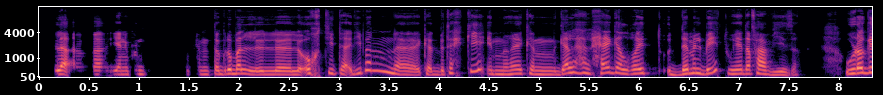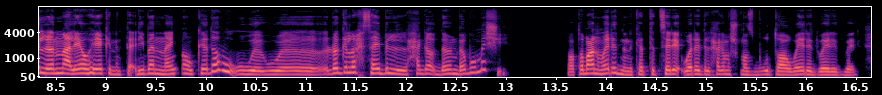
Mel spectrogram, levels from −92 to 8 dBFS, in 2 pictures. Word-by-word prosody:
لأ، 195 0 +4 0.4
يعني 185 0 -5
كنت 195 0 -11 0.5
كان 185 -1 -10
تجربة 215 +4 +2
ل 180 -4 0
ل 175 -1 +1
لأختي 230 +5 -1
تقريبًا، 220 - -2 0.5
كانت 170 +2 -5
بتحكي، 330 - -3
إن 195 -1 -3
هي 205 +3 -1
كان 185 -5 -4
جالها 255 +5 0
الحاجة 250 +3 0
لغاية 225 +2 0 0.2
قُدّام 205 +7 +2
البيت 245 - -1
وهي 210 +1 +1
دافعة 215 -2 +1
فيزا، 160 -3 -5 0.5
والراجل 255 +3 +5
رَن 240 +1 +5
عليها 225 0 +6
وهي 235 -1 +5
كانت 195 -6 -7
تقريبًا 210 +4 -1
نايمة 210 0 -1
وكده، 230 - 0
و 195 - +2
والراجل 185 +8 0
راح 280 - 0
سايب 240 -1 +1
الحاجة 215 -1 -1
قُدّام 200 0 -2
الباب 215 +2 -2
ومشي. 355 +10 -5 0.6
فطبعًا 215 +9 +4
وارد 230 +1 0
إن 175 - -3
كانت 185 +2 -6
تتسرق، 200 +2 +1
وارد 190 +1 +1
الحاجة 195 +2 -3
مش 190 -2 -8
مضبوطة، 175 0 -2
وارد، 175 0 -1
وارد، 160 -2 0
وارد. 150 +1 -5
205 Hz, 180 wpm, -24 LUFS, 185-230 Hz, 0.6 s, عليها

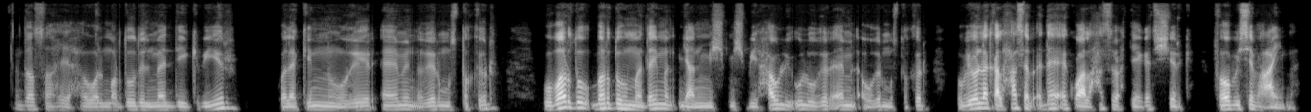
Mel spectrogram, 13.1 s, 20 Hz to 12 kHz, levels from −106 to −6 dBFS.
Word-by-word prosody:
ده 110 -1 -6
صحيح. 95 -3 -10
هو 95 0 -5
المردود 95 +2 -6
المادّي 100 -1 -4
كبير، 130 - -4 0.4
ولكنه 95 0 -3
غير 105 +3 -4
آمِن 110 +1 -3
غير 105 +4 -3
مستقِر. 120 +5 -7 0.5
وبرضه 150 +7 +7
برضه 135 0 +3
هُم 115 -3 +1
دايمًا 120 +3 0
يعني 90 +1 +1
مش 95 0 -4
مش 100 - -5
بيحاولوا 120 +6 0
يقولوا 110 -1 -4
غير 115 0 -2
آمِن 110 -1 -2
أو 90 - -7
غير 105 - -5
مستقِر، 95 -2 -7 0.3
وبيقول 130 +7 +4
لك 145 - +6
على - - +9
حسب 140 0 +2
أداءك 130 -1 0
وعلى 100 -3 +7
حسب 125 -3 -5
احتياجات 100 +1 -6
الشركة، - - -2 0.2
فهو 115 +2 +6
بيسيبها 120 -2 +1
عايمة. 80 -2 +1
105 Hz, 170 wpm, -28 LUFS, 95-120 Hz, 0.5 s, على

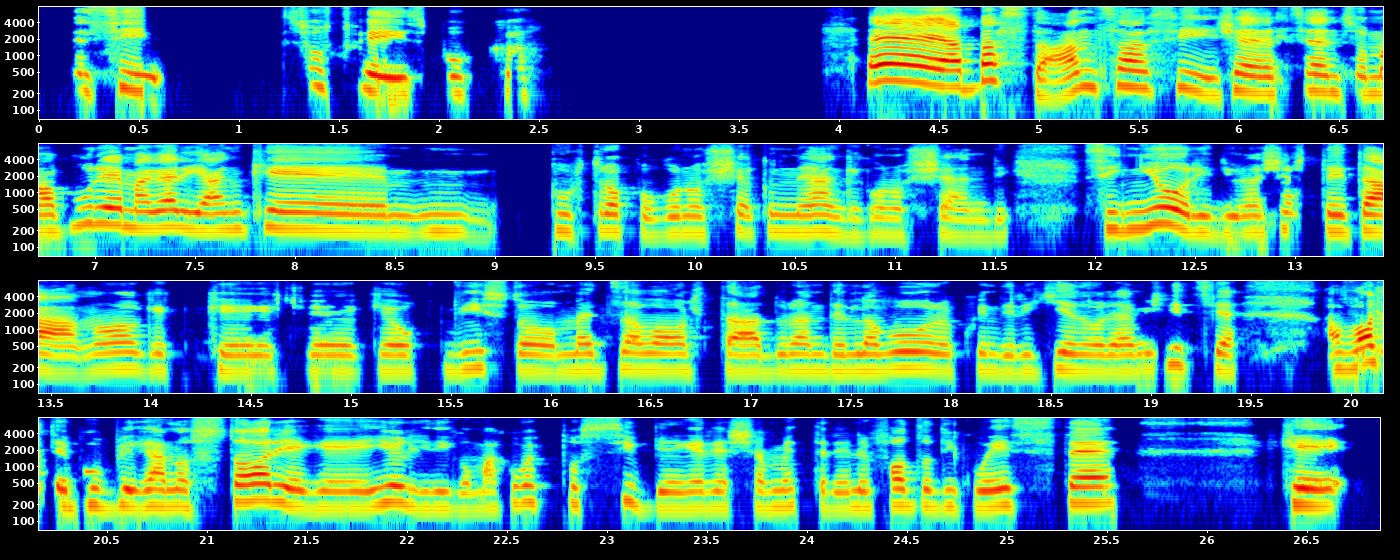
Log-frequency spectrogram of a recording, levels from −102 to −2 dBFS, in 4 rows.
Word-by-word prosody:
Sì, 475 - -2 0.7
su 295 -1 -9 0.2
Facebook. 430 +1 0 1.6
Eh! 340 -3 +12
Abbastanza 270 -3 +4
sì, 240 -6 -5
cioè 225 0 +3
nel 205 -1 -3
senso, 215 -3 -2
ma 195 -1 +1
pure, 265 +4 +1
magari 230 -1 +1
anche, 210 -2 0
mhmm, 195 -3 -10 0.3
purtroppo 200 -3 -7
conosce 185 +1 -7
c - - -24
neanche 195 -3 -5
conoscenti, 170 -2 -10 0.4
signori 225 -1 +1
di 185 +1 -9
una 190 0 -6
certa 205 +1 -7
età, 190 -4 +4
no, 190 +4 -3
che 180 -1 -12
che 175 -2 -7
cioè 175 -1 -7
che 175 - -11
ho 175 0 -5
visto 180 -2 -6
mezza 185 +2 -6
volta 180 -1 -2
durante 180 0 -8
il 175 - -9
lavoro, 190 +1 -2
e 180 - -12
quindi 180 -1 -13
richiedono 175 +1 -6
le 175 - -3
amicizie, 215 - -7 0.4
a - - -3
volte 215 -2 +4
pubblicano 190 -1 -2
storie 230 0 +3
che 180 +1 -6
io 185 +5 -1
gli 180 -3 -11
dico: 175 -2 -10
"Ma - - -8
come 225 +1 -5
è 225 - -18
possibile 205 -5 -8
che 175 +1 -4
riesci 180 0 -8
a 180 - -5
mettere 175 -1 -10
le 180 - -5
foto 195 +1 -3
di 190 +1 -12
queste?" 200 +4 +1 0.7
Che 195 -2 +2
195 Hz, 140 wpm, -22 LUFS, 180-220 Hz, 1.6 s, Eh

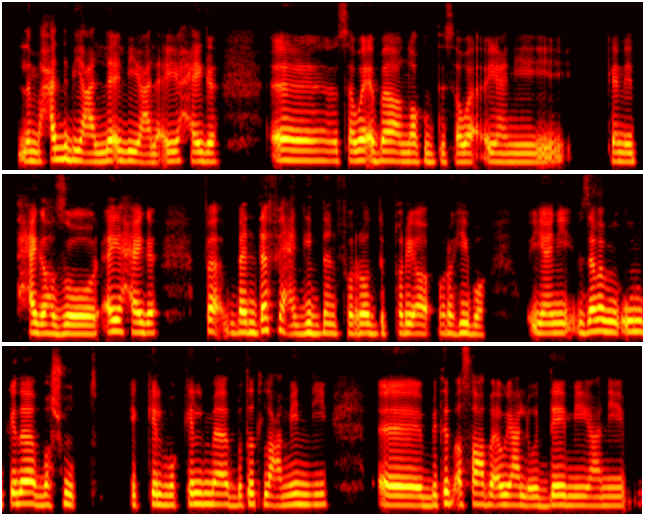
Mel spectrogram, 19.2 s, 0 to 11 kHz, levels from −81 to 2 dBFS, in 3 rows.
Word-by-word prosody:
لمّا 185 -1 -2
حَد 215 +4 +1
بيعلّق 190 -1 +1
لي 190 -1 0
على 160 -1 -5
أي 190 +2 -1
حاجة 180 -3 -2 0.5
آآ، 195 -6 +2
سواء 195 +1 +3
بقى 190 -1 0
نقد 175 0 -4
سواء 170 0 -3
يعني 170 -1 -5 0.3
كانت 175 -1 -3 0.2
حاجة 185 -1 +3
هزار، 175 -1 +3
أي 225 0 +3
حاجة، 195 -2 0 0.4
ف 225 - 0
باندفع 205 +1 +1
جدًا 185 +1 -2
في 175 +1 -13
الرَد 185 0 +1
بطريقة 185 0 -2
رهيبة، 180 -2 -1 0.5
يعني 190 0 -1
زَيّ 210 +3 +3
ما 230 - +4
بيقولوا 215 0 +1
كده 220 0 +5
باشوط 195 +5 -4 0.3
الكلم 195 +1 0
والكلمة 205 +2 0
بتطلع 190 0 -3
منّي 200 +1 -2 0.5
آآ، 185 - +5
بتبقى 195 +5 0
صعبة 200 -1 0
أوي 190 +1 +2
على 185 -1 -2
اللي 175 - -1
قُدّامي، 180 +1 0
يعني 180 +2 -6
190 Hz, 135 wpm, -23 LUFS, 180-200 Hz, 0.5 s, كده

